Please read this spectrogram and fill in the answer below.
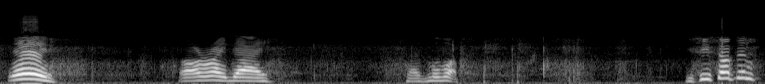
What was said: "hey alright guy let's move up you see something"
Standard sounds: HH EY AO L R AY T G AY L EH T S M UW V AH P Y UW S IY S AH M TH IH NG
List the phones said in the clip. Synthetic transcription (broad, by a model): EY AO L R AY T G AY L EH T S M UW V AH P Y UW S IY S AH M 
